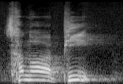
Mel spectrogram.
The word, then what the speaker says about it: 산화비: 그런 뜻이 담겨 있어요 산화비 본래 옥편에 이게 분이라고 나오는데 여기다 흙도 찾으면 무덤 분자 있잖아요에 무덤을 꾸미는 뜻이 여기 비라고 하는 꾸민다는 뜻이에요 꾸민다 그러나 음은 비라고 읽어요 산화비음 그다음에 산지박음 까끌 박자네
